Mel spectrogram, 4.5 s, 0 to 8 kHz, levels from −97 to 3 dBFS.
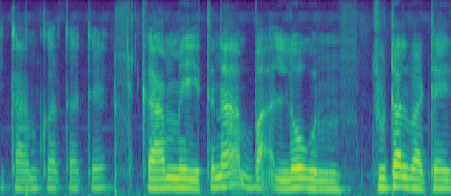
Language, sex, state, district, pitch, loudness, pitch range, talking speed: Bhojpuri, male, Uttar Pradesh, Gorakhpur, 140 Hz, -16 LUFS, 130-145 Hz, 145 wpm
